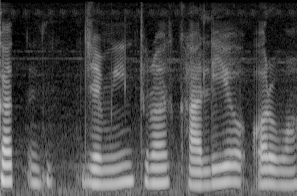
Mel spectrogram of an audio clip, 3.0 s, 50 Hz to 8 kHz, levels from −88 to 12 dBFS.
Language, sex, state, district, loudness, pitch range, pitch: Hindi, female, Bihar, Vaishali, -18 LUFS, 175-195 Hz, 185 Hz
